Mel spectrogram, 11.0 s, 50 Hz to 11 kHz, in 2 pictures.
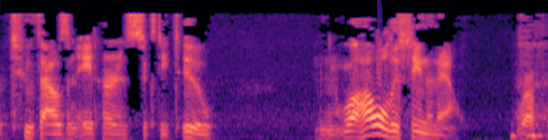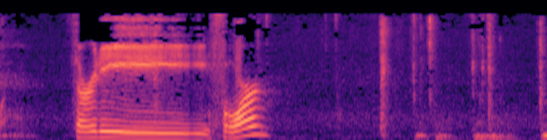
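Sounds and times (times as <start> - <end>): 
speech: 0.0 - 2.2, 3.2 - 8.2, 9.6 - 10.9
typing on a computer keyboard: 9.6 - 10.9.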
